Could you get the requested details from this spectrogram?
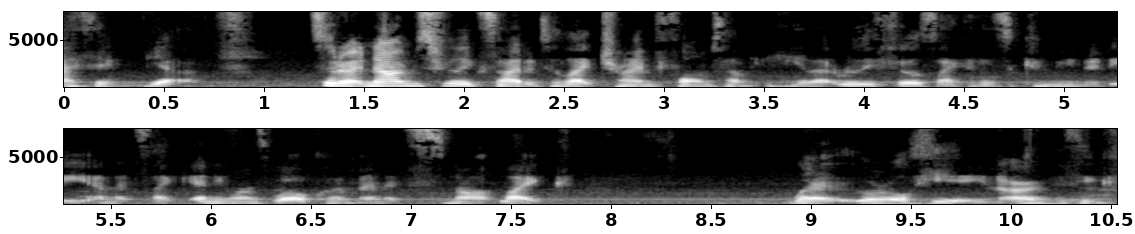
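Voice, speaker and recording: Talking at a very fast pace, a woman speaks in an Australian accent. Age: 20s. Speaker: singer and musician. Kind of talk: casual chat. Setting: at home over lunch.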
